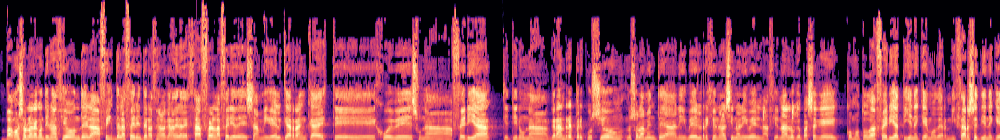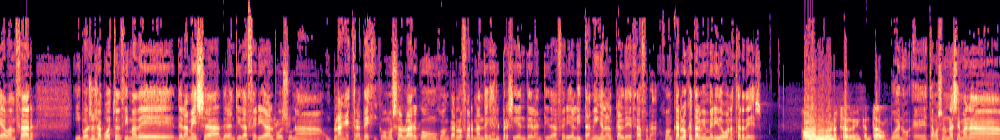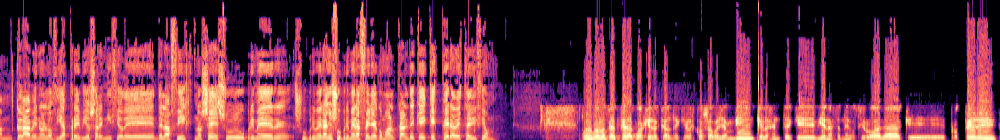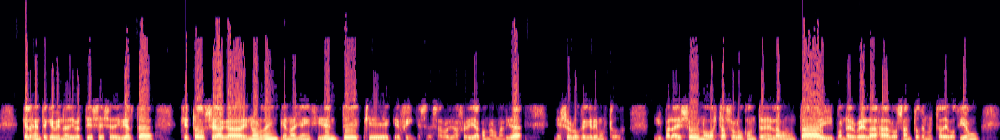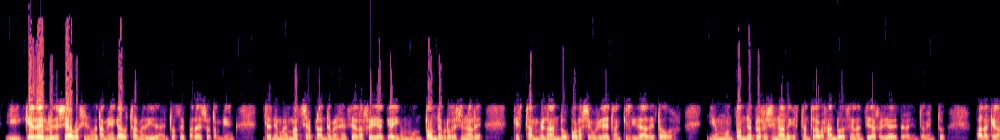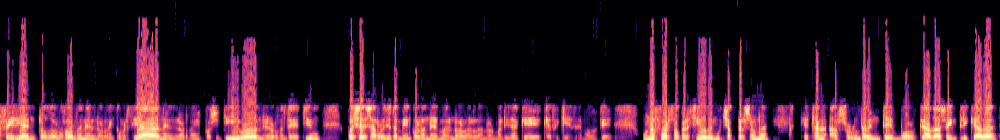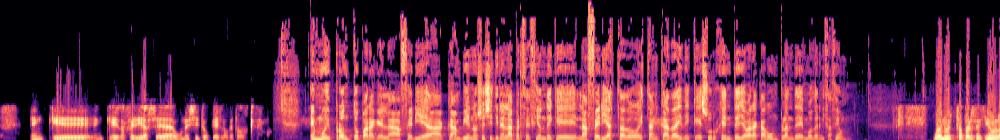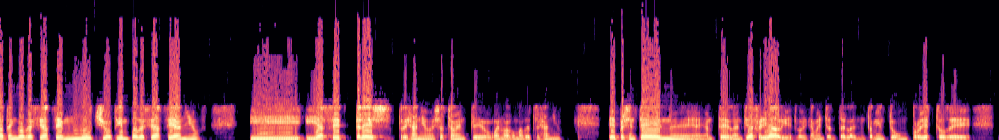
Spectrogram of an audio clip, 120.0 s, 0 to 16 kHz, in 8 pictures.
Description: El alcalde de zafra, Juan Carlos Fernández, en una entrevista a COPE se ha referido a la feria ganadera, que se inaugura este jueves, con más cabezas de ganado que el año pasado y con un 80 por ciento de vacuno.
